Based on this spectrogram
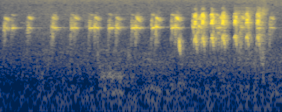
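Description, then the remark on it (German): Blackbirds and song thrushes scolding: a rapid, steady series of sharp, high alarm calls from several excited birds, all looking the same way and twitching their tails and wings, growing louder and denser toward the end, with no talking. “Und es ist nicht nur eine Amsel oder eine Singdrossel. Es sind jetzt viele, ne?”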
